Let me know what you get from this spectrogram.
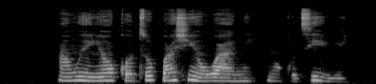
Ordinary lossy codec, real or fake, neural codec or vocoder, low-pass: none; real; none; 14.4 kHz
